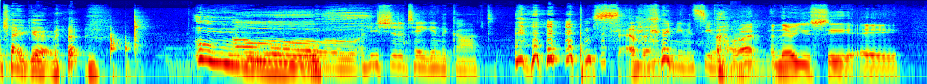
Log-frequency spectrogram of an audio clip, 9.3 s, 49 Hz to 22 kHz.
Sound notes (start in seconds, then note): 1.9 groan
